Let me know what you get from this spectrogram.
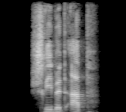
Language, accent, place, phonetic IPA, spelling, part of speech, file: German, Germany, Berlin, [ˌʃʁiːbət ˈap], schriebet ab, verb, De-schriebet ab.ogg
- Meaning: second-person plural subjunctive II of abschreiben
